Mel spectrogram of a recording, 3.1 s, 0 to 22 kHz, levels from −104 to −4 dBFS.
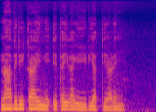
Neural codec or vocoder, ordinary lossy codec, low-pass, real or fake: none; none; none; real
